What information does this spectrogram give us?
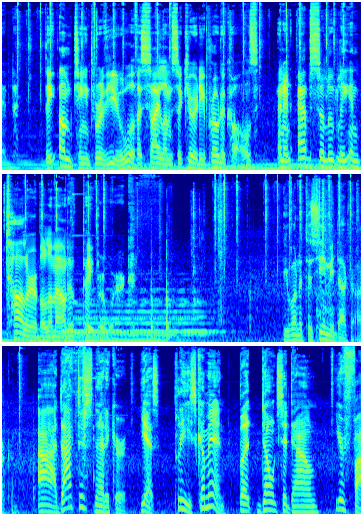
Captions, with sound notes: the umpteenth review of asylum security protocols, and an absolutely intolerable amount of paperwork. [knocking] - You wanted to see me, Dr. Arkham? - Ah, Dr. Snedeker, yes, please come in. But don't sit down. You're fired.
